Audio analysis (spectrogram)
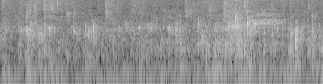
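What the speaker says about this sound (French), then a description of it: "Et on le passe à la passoire." Hot plum liquid is pushed through a sieve with a ladle, giving a close, continuous watery trickle and splashing that swells slightly toward the end.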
